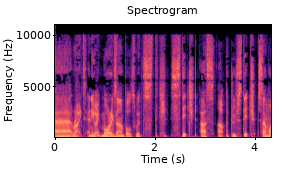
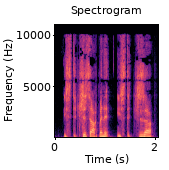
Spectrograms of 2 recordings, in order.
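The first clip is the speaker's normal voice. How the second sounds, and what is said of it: Imitated Cockney accent, admittedly bad. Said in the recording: “In the Cockney, you say ... my terrible Cockney accent. My accent is not naturally Cockney.”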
